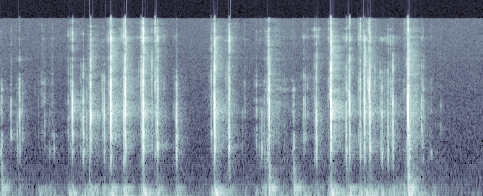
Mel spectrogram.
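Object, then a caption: Mechanical keyboard with ABS plastic keycaps. Fingertips of both hands type steadily on a HyperX Alloy Origins Core tenkeyless mechanical keyboard with black ABS plastic keycaps and tactile switches, resting on a desk mat. Quick, uneven bursts of sharp, bright clacks ride over a low, hollow thud from each keystroke, and each one stops almost instantly.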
